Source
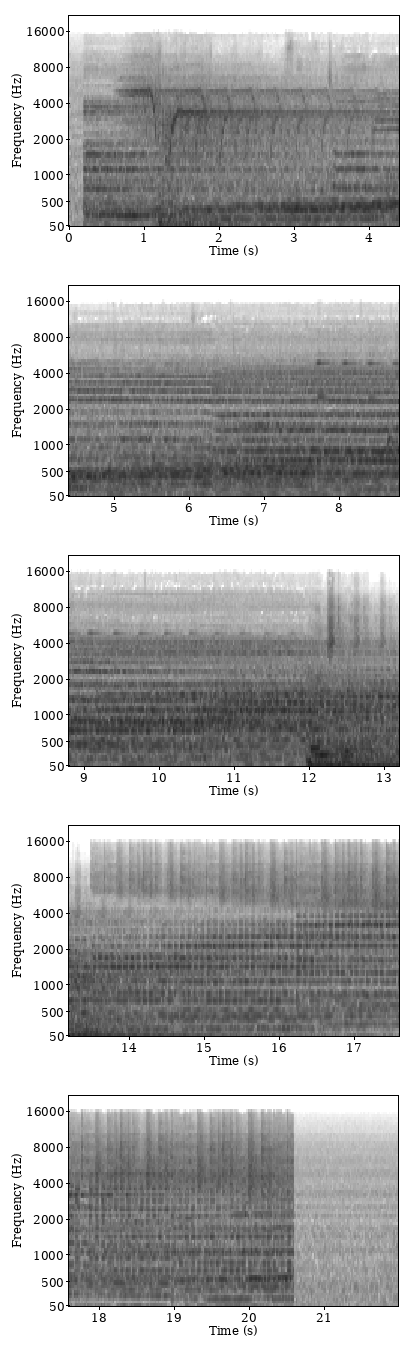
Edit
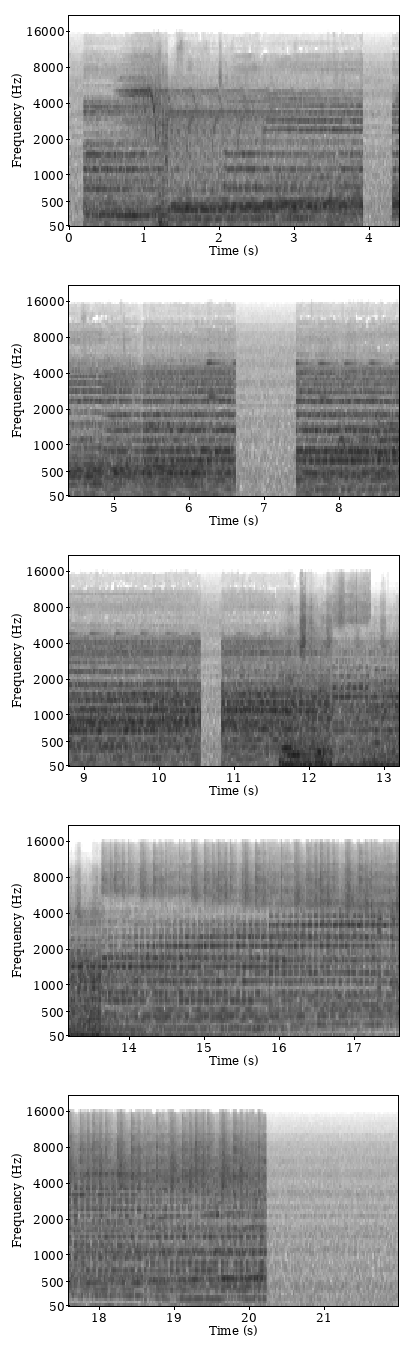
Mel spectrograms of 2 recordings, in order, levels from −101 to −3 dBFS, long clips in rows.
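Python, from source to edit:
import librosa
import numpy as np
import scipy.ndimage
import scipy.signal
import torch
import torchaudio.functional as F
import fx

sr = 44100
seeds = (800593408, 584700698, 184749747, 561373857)

y = fx.edit(x, sr, fx.cut(start_s=1.31, length_s=1.46),
    fx.room_tone_fill(start_s=5.37, length_s=0.39),
    fx.fade_out_to(start_s=6.49, length_s=0.34, curve='qsin', floor_db=-7.5),
    fx.insert_room_tone(at_s=8.06, length_s=0.81),
    fx.insert_room_tone(at_s=11.19, length_s=0.28),
    fx.reverse_span(start_s=12.67, length_s=1.31), tone=tone)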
